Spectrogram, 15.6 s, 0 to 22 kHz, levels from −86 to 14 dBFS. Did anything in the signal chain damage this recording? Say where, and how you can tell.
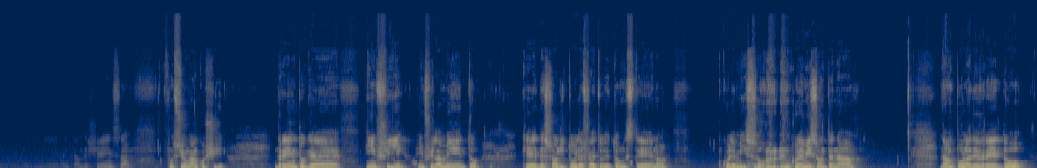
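Yes. Echo leak at 6.17 to 6.27 s and 9.44 to 9.52 s: scraps of speech return 359 ms late, about 20 dB down, likely from incomplete far-end echo cancellation during call processing.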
